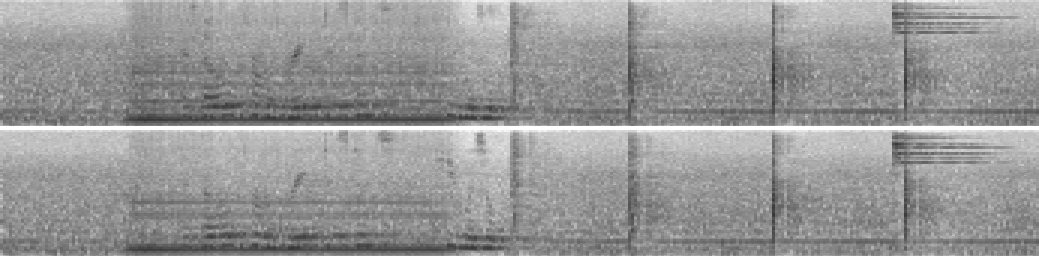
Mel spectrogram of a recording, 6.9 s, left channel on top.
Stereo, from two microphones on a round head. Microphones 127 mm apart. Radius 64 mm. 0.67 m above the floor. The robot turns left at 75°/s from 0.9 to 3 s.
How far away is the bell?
About 5.5 m.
